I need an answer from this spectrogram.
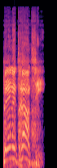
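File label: NL Speech Hit Confirmation, Dutch; World Of Warships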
